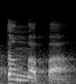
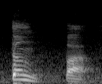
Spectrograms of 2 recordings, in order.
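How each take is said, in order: First: The M is said with an extra vowel after it. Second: The M only nasalizes the vowel before it. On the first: The speaker calls it wrong. "ninguém fala tamapa" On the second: The speaker calls it right. "Todo mundo fala o quê? Tampa"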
